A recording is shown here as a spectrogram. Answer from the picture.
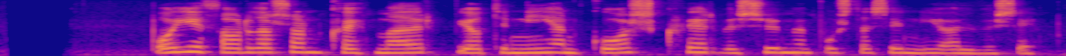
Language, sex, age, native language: Icelandic, female, 30-39, Icelandic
